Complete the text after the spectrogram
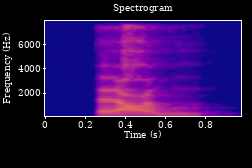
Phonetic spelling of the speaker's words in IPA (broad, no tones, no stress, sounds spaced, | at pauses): ɐ ʕ o w u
